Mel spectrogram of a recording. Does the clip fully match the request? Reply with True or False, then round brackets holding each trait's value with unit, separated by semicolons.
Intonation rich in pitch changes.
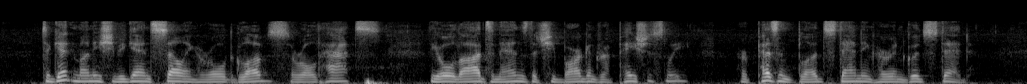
False (2.9 semitones)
